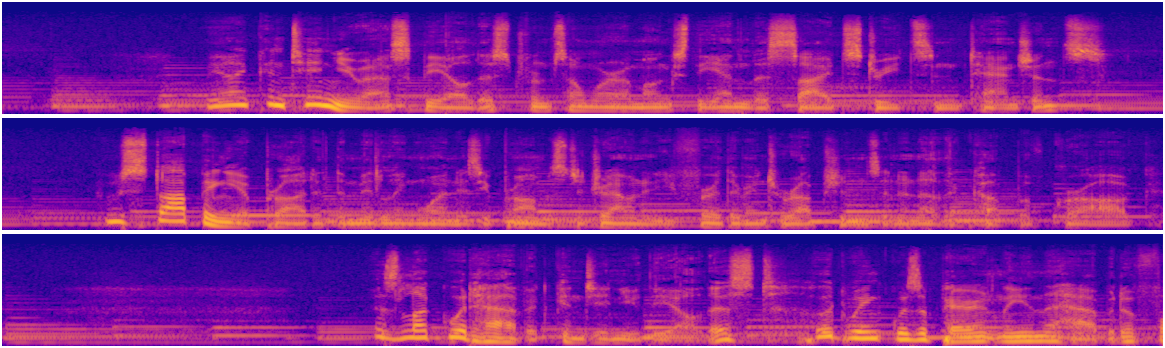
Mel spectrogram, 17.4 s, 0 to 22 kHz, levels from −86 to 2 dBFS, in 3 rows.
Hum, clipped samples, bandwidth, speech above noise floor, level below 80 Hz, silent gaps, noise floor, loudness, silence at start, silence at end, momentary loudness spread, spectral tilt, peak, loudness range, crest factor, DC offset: none; under 0.1%; 15 kHz; 20 dB; -58 dBFS; none; -43 dBFS; -22 LUFS; 0.25 s; 0 s; 21 LU; -4.5 dB/octave; -4 dBFS; 8 LU; 18 dB; under 0.1%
